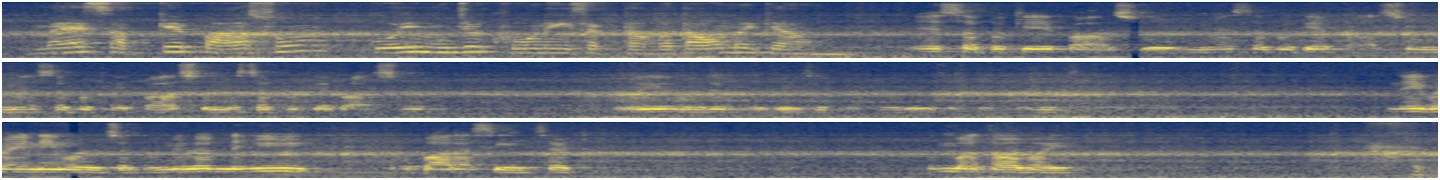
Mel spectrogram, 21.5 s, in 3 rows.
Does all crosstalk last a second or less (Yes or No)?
Yes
